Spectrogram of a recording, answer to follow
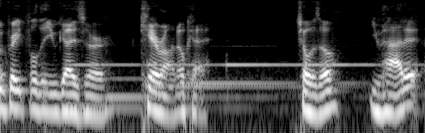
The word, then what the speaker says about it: Charon: Charon. This is pronounced that way.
